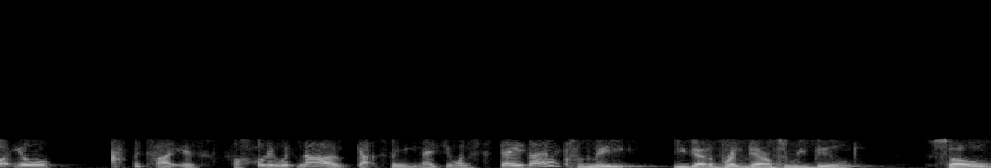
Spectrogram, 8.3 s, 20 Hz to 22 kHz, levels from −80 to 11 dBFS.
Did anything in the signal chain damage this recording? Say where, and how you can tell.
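Yes. The speech sounds muffled and hoarse from start to finish, with consonants smeared together and nothing above about 3.8 kHz. This points to the codec stage: G.723.1 codec damage, heavy throughout. The coarseness fits a low-rate setting of around 6.3 kbit/s. The codec rebuilds the voice from a simple model refreshed only every 30 ms, so quick consonant changes blur. Its narrow telephone band removes all upper detail.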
